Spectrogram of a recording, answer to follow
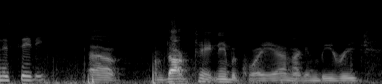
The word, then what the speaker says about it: Nevaquaya: Okay, Nevaquaya is N-E-V-A-Q-U-A-Y-A. In Comanche, the way to pronounce it was Nevaquaya.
